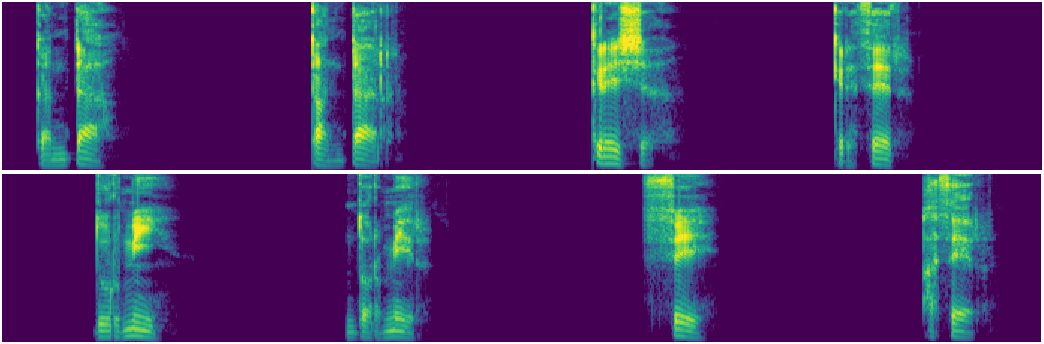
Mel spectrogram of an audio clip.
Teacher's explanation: la r final no se pronuncia en los infinitivos verbales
